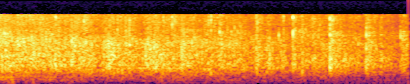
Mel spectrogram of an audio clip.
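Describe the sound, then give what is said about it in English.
A church audience clapping their hands during a service, heard as a faint, continuous patter of many hands with a slightly uneven, muffled texture. “Clap your hands for yourself.”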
